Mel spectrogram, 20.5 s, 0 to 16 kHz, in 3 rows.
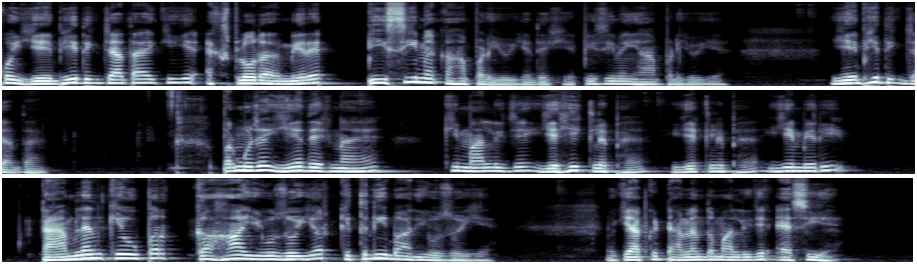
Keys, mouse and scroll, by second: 0.2 double click.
